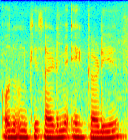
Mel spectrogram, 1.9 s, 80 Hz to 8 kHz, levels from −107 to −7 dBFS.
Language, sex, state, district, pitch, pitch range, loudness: Hindi, male, Uttar Pradesh, Shamli, 140 Hz, 135-145 Hz, -13 LUFS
